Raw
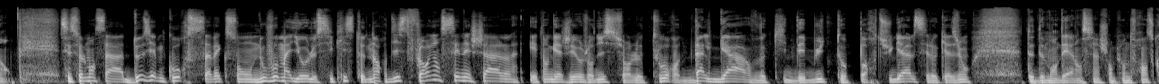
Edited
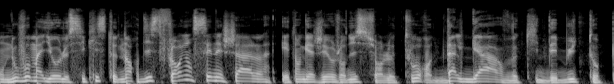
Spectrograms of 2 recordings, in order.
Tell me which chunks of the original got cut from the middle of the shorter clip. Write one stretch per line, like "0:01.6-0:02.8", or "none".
none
